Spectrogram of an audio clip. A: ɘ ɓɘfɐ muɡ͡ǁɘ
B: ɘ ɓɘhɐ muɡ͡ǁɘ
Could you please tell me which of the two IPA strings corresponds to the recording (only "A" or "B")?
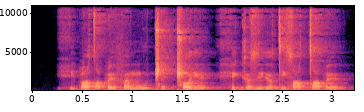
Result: A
